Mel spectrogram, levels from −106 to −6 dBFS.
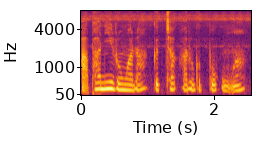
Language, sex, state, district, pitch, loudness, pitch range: Garo, female, Meghalaya, West Garo Hills, 215 Hz, -18 LUFS, 195-230 Hz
